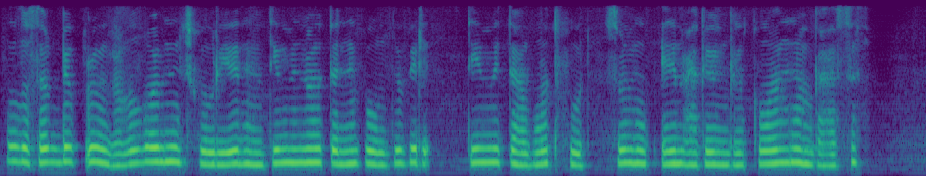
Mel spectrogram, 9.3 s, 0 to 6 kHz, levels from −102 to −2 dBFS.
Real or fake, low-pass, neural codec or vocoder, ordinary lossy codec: fake; 5.4 kHz; autoencoder, 22.05 kHz, a latent of 192 numbers a frame, VITS, trained on one speaker; MP3, 48 kbps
